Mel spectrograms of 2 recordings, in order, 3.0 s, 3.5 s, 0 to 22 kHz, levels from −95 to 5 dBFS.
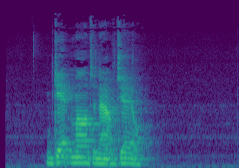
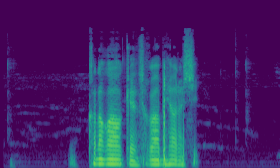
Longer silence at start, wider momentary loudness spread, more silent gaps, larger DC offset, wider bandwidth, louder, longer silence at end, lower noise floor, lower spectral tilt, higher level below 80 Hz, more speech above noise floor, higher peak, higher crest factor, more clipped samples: second, 0.55 s vs 0.85 s; about the same, 14 LU vs 12 LU; neither; neither; first, 15 kHz vs 10.5 kHz; second, -27 LUFS vs -20 LUFS; about the same, 1.1 s vs 1.1 s; second, -61 dBFS vs -73 dBFS; about the same, -6 dB/octave vs -6.5 dB/octave; second, -60 dBFS vs -40 dBFS; second, 35 dB vs 53 dB; second, -12 dBFS vs -2 dBFS; about the same, 20 dB vs 22 dB; neither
